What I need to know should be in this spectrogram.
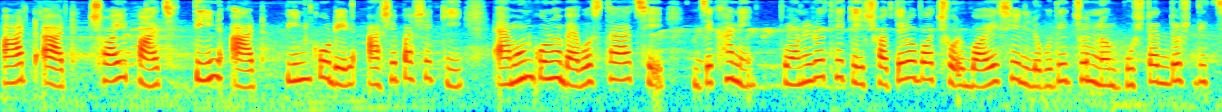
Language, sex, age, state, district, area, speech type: Bengali, female, 30-45, West Bengal, Purba Medinipur, rural, read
